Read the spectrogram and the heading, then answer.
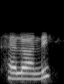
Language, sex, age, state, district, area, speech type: Telugu, female, 60+, Andhra Pradesh, Srikakulam, urban, conversation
